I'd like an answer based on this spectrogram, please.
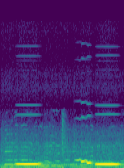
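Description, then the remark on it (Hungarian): Mistle thrush song: several clear, fluty whistled phrases, mid-pitched and fairly loud, with a short warbling flourish in the middle and a few soft low thumps underneath. “A léprigó az egyik legnagyobb testű európai rigófaj.”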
